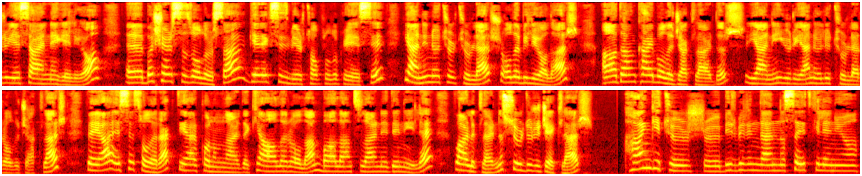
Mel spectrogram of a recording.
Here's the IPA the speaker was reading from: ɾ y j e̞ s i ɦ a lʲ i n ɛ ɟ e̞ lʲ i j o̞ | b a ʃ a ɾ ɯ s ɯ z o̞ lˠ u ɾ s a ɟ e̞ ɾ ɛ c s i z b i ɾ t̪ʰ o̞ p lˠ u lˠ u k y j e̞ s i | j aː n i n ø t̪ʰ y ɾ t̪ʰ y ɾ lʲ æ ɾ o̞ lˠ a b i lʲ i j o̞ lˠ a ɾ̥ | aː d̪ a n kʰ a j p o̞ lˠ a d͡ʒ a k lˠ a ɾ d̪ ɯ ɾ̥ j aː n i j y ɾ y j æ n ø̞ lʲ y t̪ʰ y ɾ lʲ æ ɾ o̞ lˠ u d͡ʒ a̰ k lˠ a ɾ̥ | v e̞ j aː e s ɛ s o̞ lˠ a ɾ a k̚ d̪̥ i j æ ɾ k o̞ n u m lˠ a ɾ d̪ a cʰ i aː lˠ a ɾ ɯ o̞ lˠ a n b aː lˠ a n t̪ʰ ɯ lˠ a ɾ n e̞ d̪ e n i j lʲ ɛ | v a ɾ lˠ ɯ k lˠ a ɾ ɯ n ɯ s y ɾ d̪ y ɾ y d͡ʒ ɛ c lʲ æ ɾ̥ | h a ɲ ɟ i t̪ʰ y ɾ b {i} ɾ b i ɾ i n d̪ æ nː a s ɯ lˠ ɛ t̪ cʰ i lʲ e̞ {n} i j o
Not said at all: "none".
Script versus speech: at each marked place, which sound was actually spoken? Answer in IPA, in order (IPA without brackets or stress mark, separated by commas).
i, n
